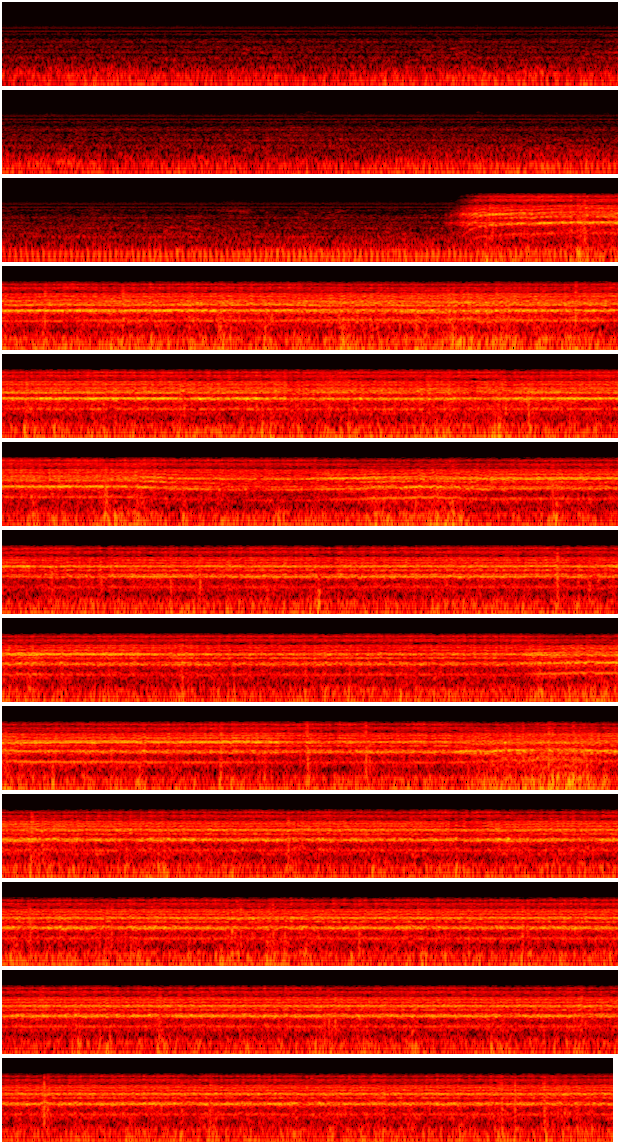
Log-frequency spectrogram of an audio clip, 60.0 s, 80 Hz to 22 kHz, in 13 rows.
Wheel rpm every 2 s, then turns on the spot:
0, 0, 0, 0, 0, 0, 70, 150, 150, 150, 150, 150, 130, 120, 130, 130, 130, 130, 130, 130, 130, 130, 130, 130, 130, 130, 130, 130, 130, 130.
none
